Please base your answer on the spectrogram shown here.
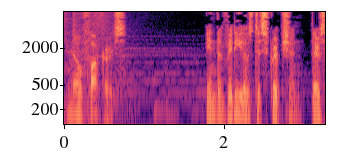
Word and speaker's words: NFKRZ: March 2nd on his YouTube channel called NFKRZ, pronounced No Fuckers.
